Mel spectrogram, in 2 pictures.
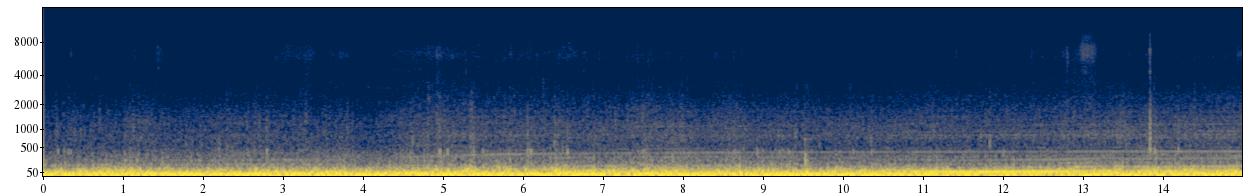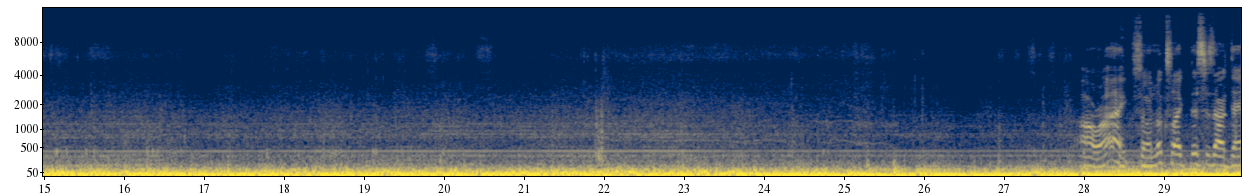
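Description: Tyres crunch over gravel and rocks.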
